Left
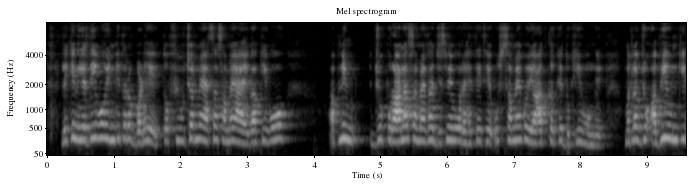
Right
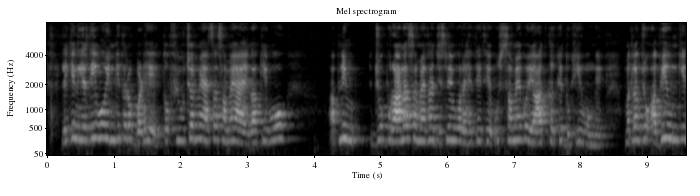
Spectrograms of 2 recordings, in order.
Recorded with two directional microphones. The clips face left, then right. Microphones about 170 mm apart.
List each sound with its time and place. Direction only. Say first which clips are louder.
0.2 s a woman's voice: left 7 dB; 35° left (ahead or behind)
